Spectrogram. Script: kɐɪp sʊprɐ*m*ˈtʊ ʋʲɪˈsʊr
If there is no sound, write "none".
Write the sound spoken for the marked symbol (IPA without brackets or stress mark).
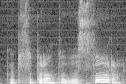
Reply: n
